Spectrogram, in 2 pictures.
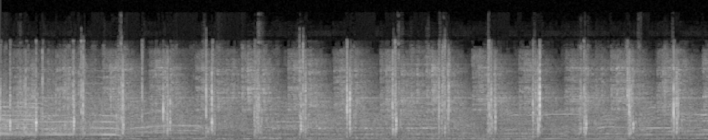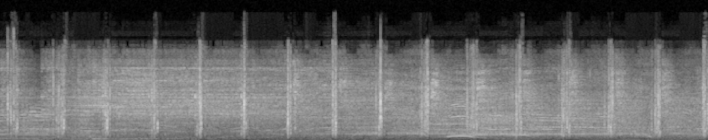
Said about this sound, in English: Crowd is clapping along with Lippett.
